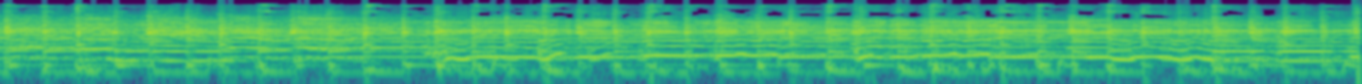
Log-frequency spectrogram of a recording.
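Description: Carnatic-style instrumental background music: a melody line sliding and bending between notes over a steady drone, with light regular percussion.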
